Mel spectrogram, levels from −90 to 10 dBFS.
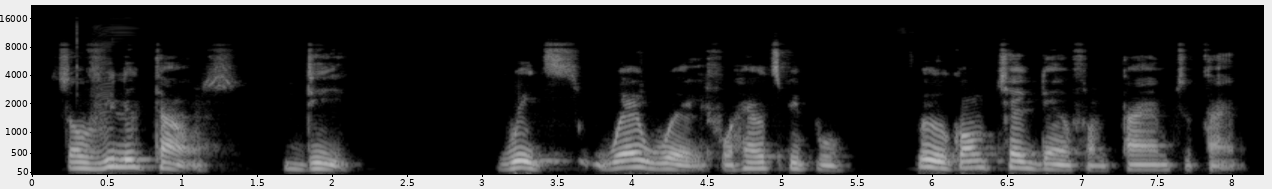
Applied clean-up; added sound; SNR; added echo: neural mask model Resemble Enhance denoiser.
